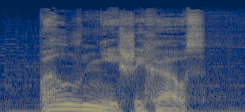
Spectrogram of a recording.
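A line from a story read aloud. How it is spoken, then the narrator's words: Grumbling. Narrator (Russian): проворчал Гик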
